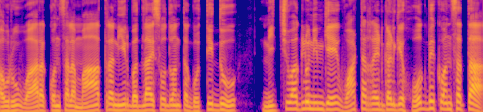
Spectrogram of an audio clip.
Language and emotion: Kannada, disgusted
